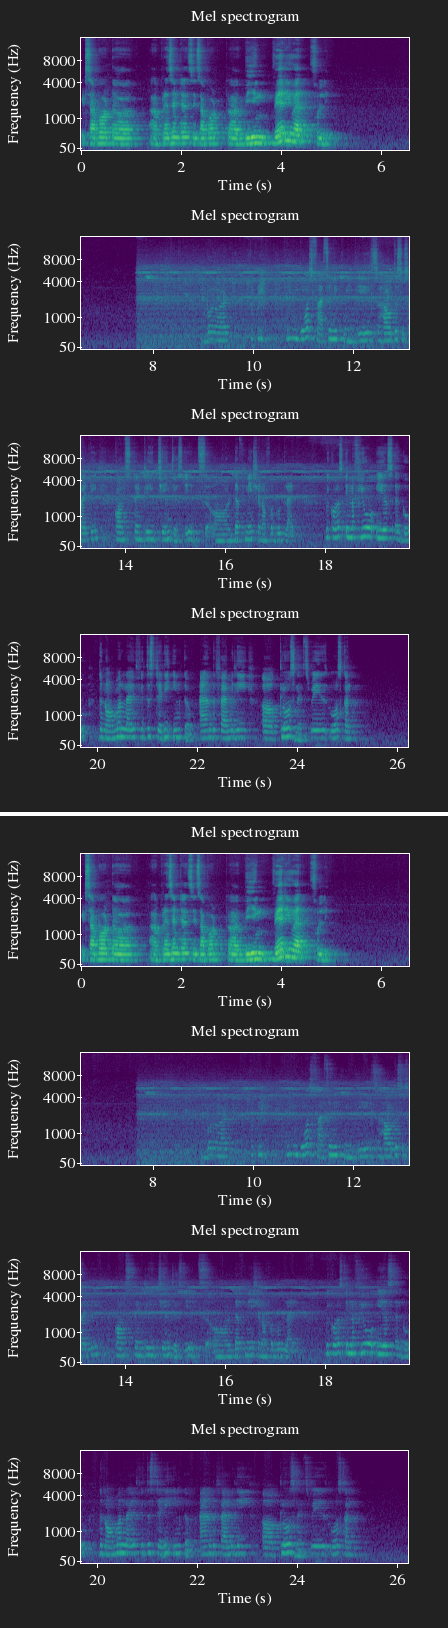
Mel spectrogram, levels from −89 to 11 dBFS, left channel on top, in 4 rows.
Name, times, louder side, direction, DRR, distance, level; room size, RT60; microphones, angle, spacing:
voice 1, 0.0-1.1 1.4-5.0, right 1 dB, 10° right, 8 dB, 0.8 m, -21 dB
sound 1, 7.7-19.3, left 5 dB, 45° left, 1.7 m, -45 dB
voice 2, 8.9-9.6 9.9-10.3 10.6-25.1, left 3 dB, 90° left, 7 dB, 1.1 m, -37 dB
19.0 x 16.5 x 2.8 m, 0.89 s
head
